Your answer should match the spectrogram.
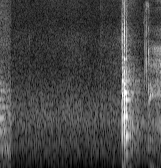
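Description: Near silence in a small room, broken about a second and a half in by a short knock of a carom billiard ball during the lag shot, with a fainter second knock just after.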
